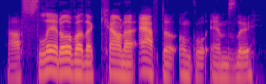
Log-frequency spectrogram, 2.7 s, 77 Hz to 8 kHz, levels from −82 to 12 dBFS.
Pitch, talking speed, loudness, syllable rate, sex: 130 Hz, 180 wpm, -22 LUFS, 5.7 syllables/s, male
